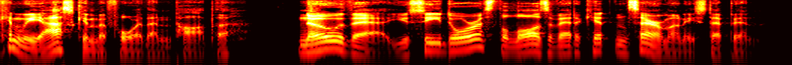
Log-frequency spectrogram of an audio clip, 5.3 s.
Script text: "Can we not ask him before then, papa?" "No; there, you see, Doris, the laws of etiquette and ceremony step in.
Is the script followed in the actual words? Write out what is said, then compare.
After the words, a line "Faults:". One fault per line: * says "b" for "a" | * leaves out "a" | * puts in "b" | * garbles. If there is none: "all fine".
"Can we ask him before then, papa?" "No; there, you see, Doris, the laws of etiquette and ceremony step in.
Faults:
* leaves out "not"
